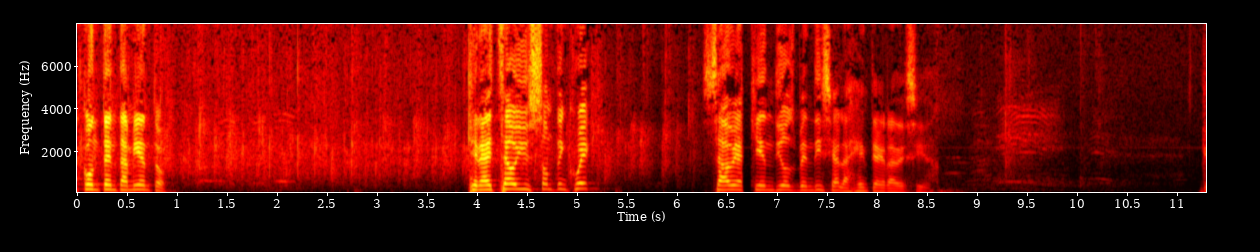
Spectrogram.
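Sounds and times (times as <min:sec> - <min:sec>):
speech: 0:00.0 - 0:01.0, 0:03.9 - 0:05.3, 0:06.3 - 0:08.7
audience applause: 0:00.0 - 0:06.2.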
